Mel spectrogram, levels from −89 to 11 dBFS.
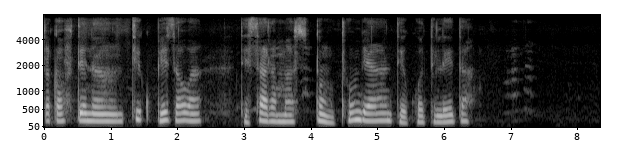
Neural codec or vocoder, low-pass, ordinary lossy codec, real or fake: none; 7.2 kHz; none; real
